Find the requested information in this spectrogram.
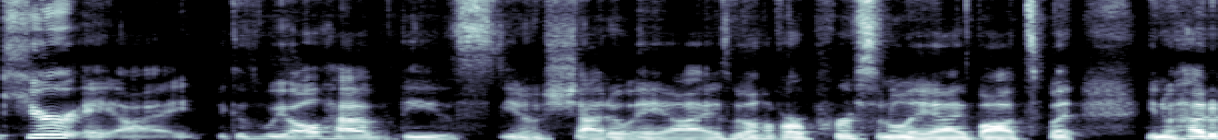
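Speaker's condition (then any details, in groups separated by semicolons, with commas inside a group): No condition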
